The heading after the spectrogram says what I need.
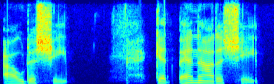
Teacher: we don't have to pronounce the V in of. You can just skip it and say a shape.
